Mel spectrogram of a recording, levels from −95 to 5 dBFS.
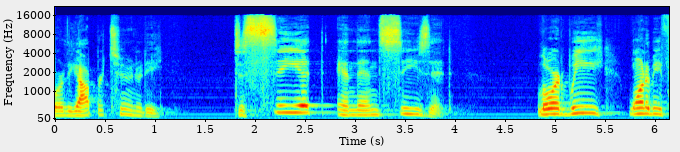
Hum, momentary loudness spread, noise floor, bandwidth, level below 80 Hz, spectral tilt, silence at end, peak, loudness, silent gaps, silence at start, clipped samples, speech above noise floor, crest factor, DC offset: none; 15 LU; -59 dBFS; 16.5 kHz; -64 dBFS; -3.5 dB/octave; 0 s; 0 dBFS; -19 LUFS; none; 0 s; under 0.1%; 40 dB; 20 dB; under 0.1%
